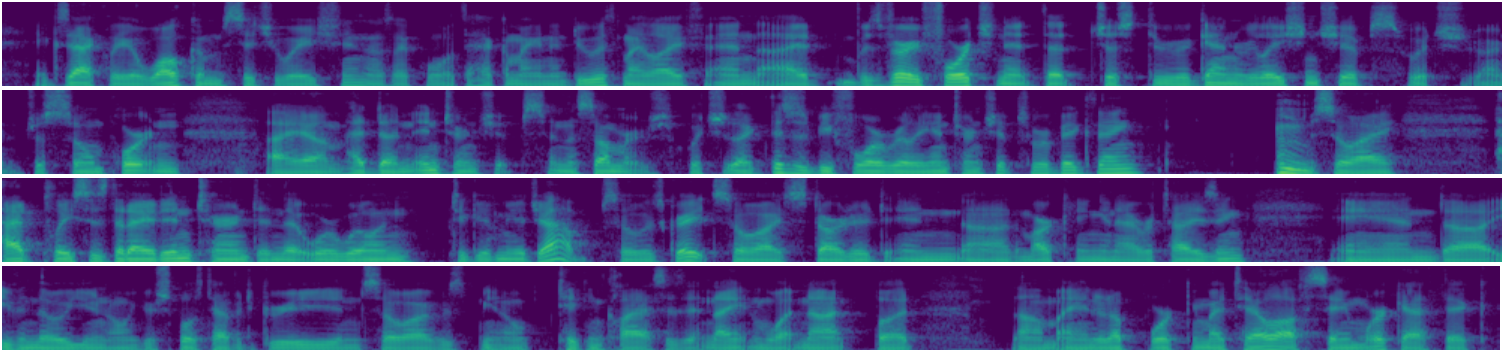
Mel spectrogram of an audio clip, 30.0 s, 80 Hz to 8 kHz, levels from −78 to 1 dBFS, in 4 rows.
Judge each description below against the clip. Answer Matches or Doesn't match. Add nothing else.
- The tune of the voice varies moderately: Doesn't match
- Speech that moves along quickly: Matches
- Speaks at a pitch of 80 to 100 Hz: Matches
